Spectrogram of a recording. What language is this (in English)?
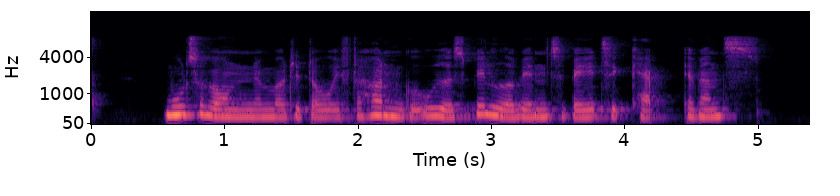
Danish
